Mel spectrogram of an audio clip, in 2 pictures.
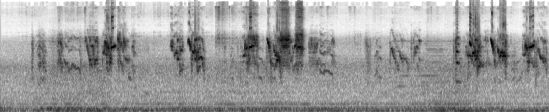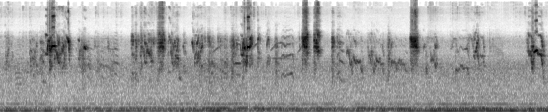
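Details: Budgerigars, possibly kept with lovebirds, fill the air with dense, continuous high chirps, squeaks and warbling twitters. The calls overlap from many birds, over a steady low rumble and a faint constant tone.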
